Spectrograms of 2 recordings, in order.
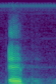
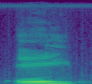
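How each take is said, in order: First: The vowel is short. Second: The vowel is long. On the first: The speaker calls it wrong. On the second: The speaker calls it right.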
